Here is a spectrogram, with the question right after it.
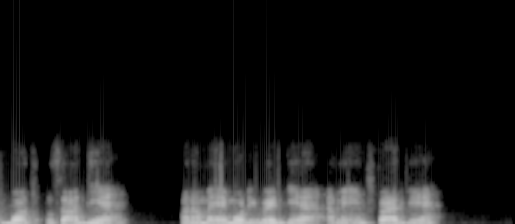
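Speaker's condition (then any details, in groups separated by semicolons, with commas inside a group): Motor neurone disease; voice strong and loud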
